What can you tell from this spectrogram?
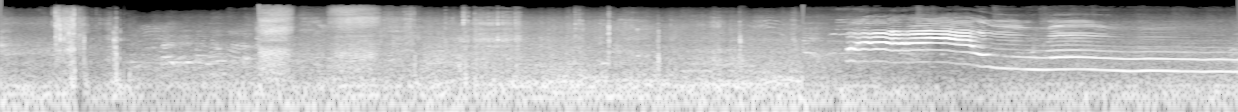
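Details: Street cat, a mother caring for her kitten, in a fight with another cat: a long drawn-out meow slides downward and levels off near the end, over steady low traffic-like rumble and earlier scattered chatter and knocks.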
